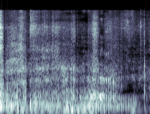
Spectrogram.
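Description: Scraping and rustling handling noise as hands and cables move about inside an open desktop computer case, starting with a short sharp click.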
